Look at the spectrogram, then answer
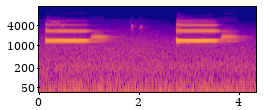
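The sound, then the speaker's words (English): A bird sings two loud, buzzy, harmonic-rich calls about two seconds apart, each a steady held tone that steps down to a lower pitch before ending, with no other sounds. “We've had to attenuate the sound of the bird because of the dynamic range limitations of radio.”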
